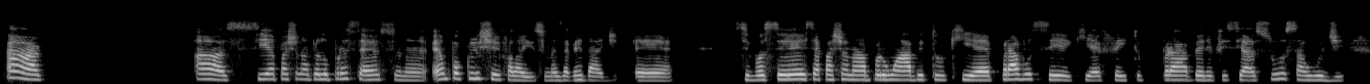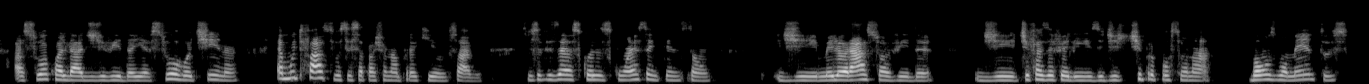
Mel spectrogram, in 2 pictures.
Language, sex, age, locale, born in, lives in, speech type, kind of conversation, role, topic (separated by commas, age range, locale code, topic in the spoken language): Portuguese, female, 25-29, pt-BR, Brazil, United States, conversation, podcast, guest, Qual hábito simples transformou seu dia a dia?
